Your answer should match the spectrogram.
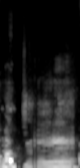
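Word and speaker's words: makne (막내): maknae maknae Oh, makne. – Oh, makne. Oh, Muji gae. – Bacanya makne.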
